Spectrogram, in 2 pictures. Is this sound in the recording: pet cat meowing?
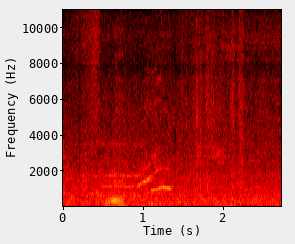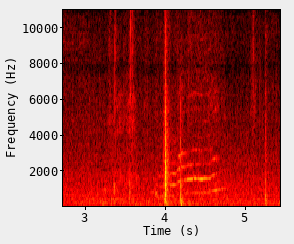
yes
